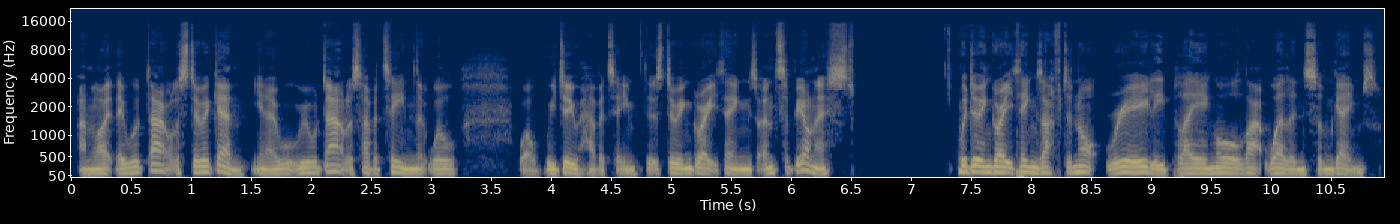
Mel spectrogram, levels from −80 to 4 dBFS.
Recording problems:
none

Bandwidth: 15.5 kHz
